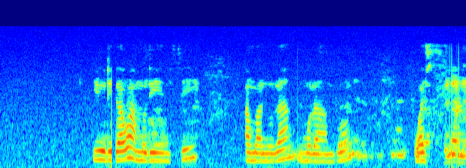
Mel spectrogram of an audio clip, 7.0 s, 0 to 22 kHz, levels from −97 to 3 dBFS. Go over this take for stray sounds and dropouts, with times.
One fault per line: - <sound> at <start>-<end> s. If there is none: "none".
- dropout at 1.7-1.7 s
